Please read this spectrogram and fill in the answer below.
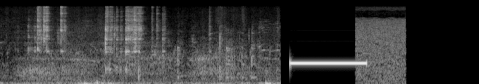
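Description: Faint clinks of dishes at a camp table, then a sudden cut to one loud steady electronic beep about three-quarters of a second long, followed by short bursts of static hiss: the sound effect of a camcorder-style 'REC' title card.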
